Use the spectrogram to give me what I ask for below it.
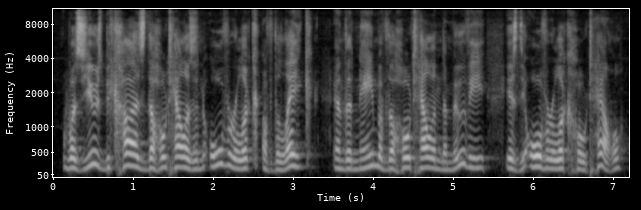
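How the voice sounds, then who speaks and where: A man's voice: sits high, darkish tone. A man delivering a rambling solo monologue, full of digressions and restarts. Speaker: prophecy video host.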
